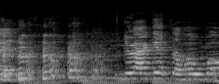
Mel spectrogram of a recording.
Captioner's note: laughing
